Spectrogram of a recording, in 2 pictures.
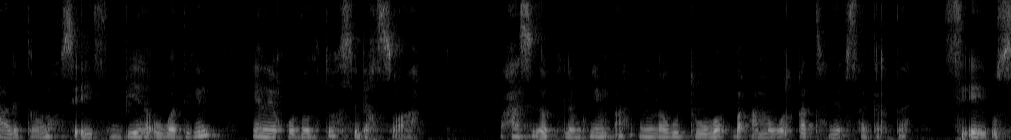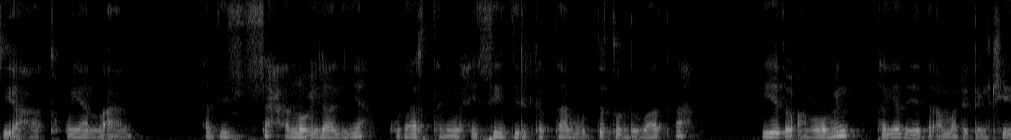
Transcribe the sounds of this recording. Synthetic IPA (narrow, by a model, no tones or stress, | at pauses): aːlɪd̪ɔːnɔsɪʔɛjsɐmbɪjɐɦɐ̰ʔʊ̰ɣɐɖɪɣɪn | ɪnɛjqʊðʊnt̪ʰɔsɪɖɑqsɔ̰ʔɐh | wɑħɑːsɪðɔːkʰɐlɛmʊɦiːmɐhɪnlɐɣʊd̪uːβɔbɑʕɐmɐwɑrqɑd̪ʰnɛːfsɐŋkʰɐrt̪ʰɐ | sɪ̰ʔɛjʔʊsiːʔɐɦaːt̪ʰɔ̥qʊjaːnlɐ̰ʔaːn | hɐd̪iːsɑħɑlɔːʔɪlaːlɪjɐqʊðaːrt̪ʰɐnɪwɑħɑjsiːt͡ʃɪɾɪkʰɐrt̪ʰaːnmʊd̪ːɐt̪ʰɔd̪ɔβɐːd̪ɐh | ɪjɐðɔ̰ːʔaːnlʊmɪnt̪ʰɐjɐðɛːðɐ̰ʔɐ̰mɐɖɛɖɐŋkʰɛː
